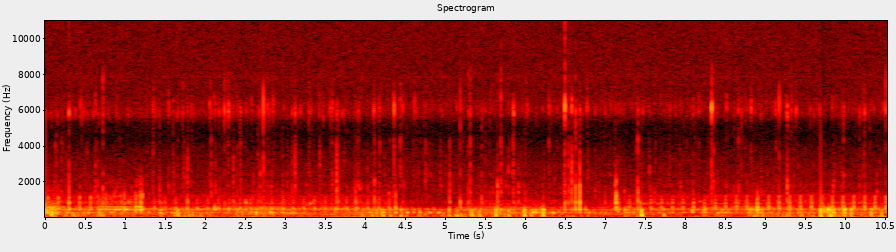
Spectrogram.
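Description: Underwater sound picked up by a submerged camera: a dense, irregular crackling and bubbling that never stops, over a low rumble.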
